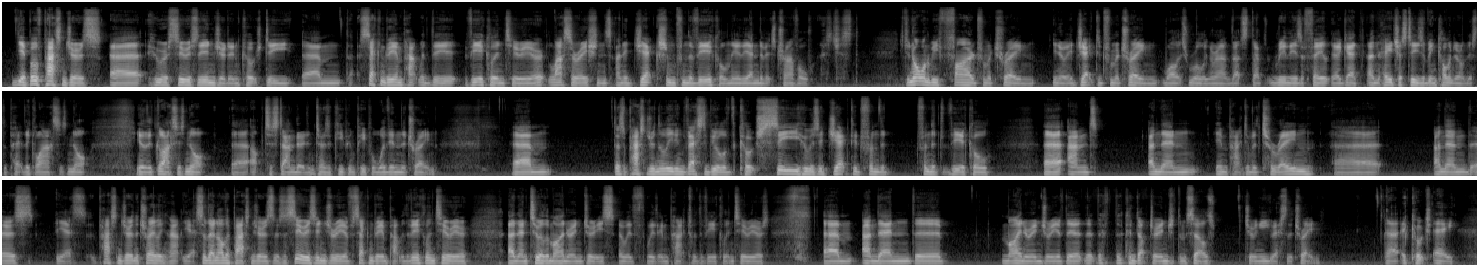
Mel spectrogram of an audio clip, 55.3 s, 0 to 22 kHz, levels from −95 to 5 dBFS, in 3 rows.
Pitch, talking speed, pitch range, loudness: 110 Hz, 195 wpm, 105-115 Hz, -32 LUFS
